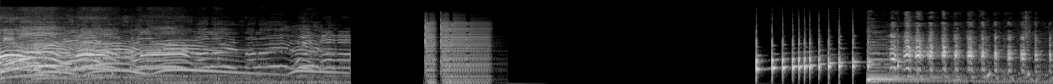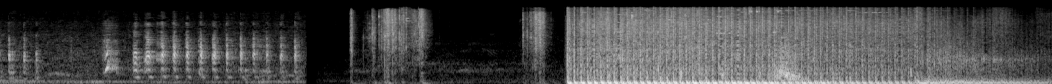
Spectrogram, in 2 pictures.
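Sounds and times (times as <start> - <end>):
cartoon laugh: 8.7 - 13.6
gun being readied clacks: 15.8 - 16.2
machine-gun fire: 16.2 - 21.0.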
